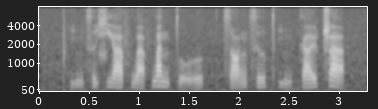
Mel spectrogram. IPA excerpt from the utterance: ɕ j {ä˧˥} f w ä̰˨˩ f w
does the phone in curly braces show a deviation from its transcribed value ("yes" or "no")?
no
